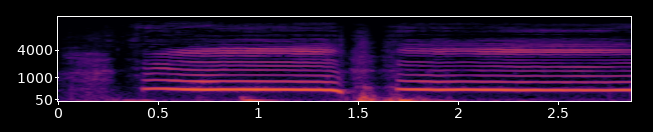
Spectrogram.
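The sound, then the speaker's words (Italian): A voice imitates a crying baby with two long, steady wailing cries separated by a short breath-like break, loud, with no other talking. “l'imitazione del pianto, quando piange un bambino.”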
